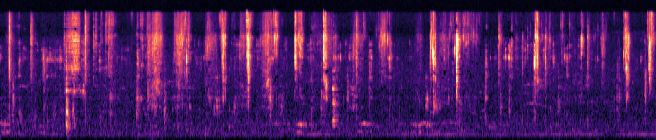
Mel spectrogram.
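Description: Close-up mouth sounds of chewing a mouthful of rice and fish curry: faint, irregular wet clicks and smacks. Fingers squish and gather the rice on a banana leaf in between.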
